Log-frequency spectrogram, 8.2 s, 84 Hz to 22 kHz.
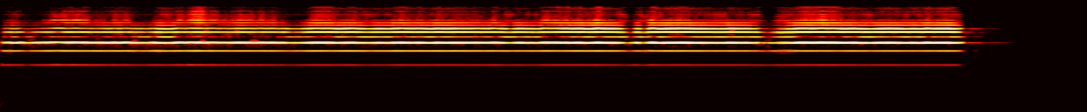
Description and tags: One-shot from Versilian Studios Chamber Orchestra 2: Community Edition sampling project.
Instrument family: Brass
Instrument: Trumpet
Articulation: harmon mute sustain
Note: A5
Midi note: 81
Midi velocity (center): 31
Room type: Large Auditorium
Microphone: 2x Rode NT1-A spaced pair, mixed close mics
Performer: Sam Hebert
